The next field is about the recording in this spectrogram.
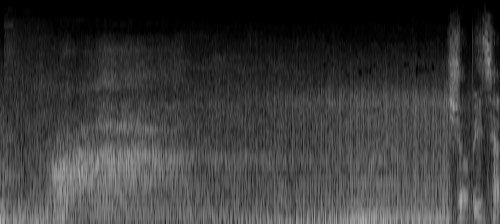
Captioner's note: growl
